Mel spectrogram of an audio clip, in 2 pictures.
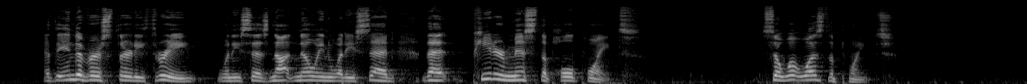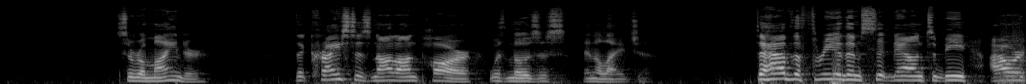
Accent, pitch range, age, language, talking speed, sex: American, 125-190 Hz, 40-59, English, 145 wpm, male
